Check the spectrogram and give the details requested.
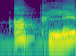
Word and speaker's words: appelez: Appelez le chat. Ne prononcez pas le E avant le L.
